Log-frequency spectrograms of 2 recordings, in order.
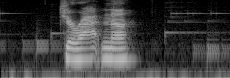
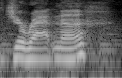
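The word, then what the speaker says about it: Giratina: Pokemon YouTubers be like, "Yeah, I'm just going to randomly pronounce this in the wrongest way possible." Garatina.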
